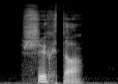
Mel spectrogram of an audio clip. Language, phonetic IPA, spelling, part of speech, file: Polish, [ˈʃɨxta], szychta, noun, Pl-szychta.ogg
